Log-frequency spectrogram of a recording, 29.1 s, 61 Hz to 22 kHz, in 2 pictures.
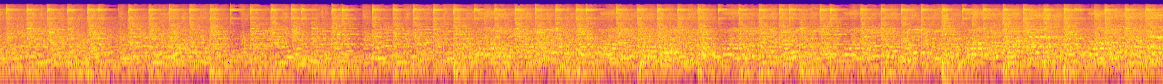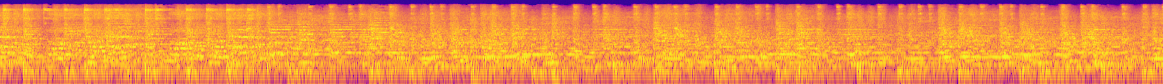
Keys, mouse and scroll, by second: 7.2-9.6 right drag, 9.2-11.4 middle drag, 13.2-16.3 middle drag, 17.7-24.1 right drag, 24.1 shift+d.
